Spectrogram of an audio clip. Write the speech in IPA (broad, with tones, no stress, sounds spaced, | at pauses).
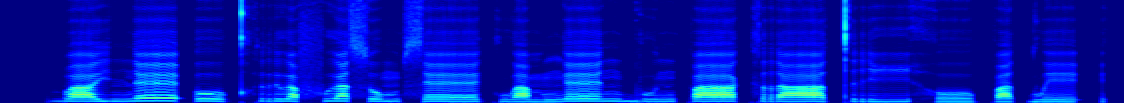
b aː˨˩ j n ɛː˥˩ ʔ oː˩˦ kʰ r ɯ˩˦ a̯ f ɯ˦˥ a̯ s o˧ m s ɛː˧ k w a˩˦ m ŋ ɛː˥˩ n b u˩˦ n p aː˦˥ k r aː˧ t r iː˧ h oː˩˦ p a˦˥ t̚ w e˦˥ ʔ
